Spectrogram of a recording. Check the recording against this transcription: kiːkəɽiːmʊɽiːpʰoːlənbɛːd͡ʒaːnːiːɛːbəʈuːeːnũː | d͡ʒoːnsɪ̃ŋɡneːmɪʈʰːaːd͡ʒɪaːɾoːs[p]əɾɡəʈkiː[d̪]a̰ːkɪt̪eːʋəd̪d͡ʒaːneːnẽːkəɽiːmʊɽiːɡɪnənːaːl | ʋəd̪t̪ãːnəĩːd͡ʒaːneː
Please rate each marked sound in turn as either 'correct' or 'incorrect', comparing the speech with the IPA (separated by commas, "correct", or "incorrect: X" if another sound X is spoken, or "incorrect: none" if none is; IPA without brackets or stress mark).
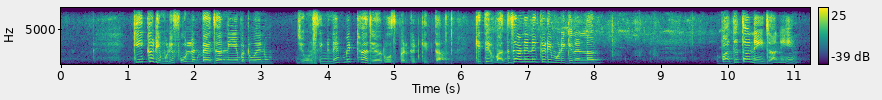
correct, incorrect: t̪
